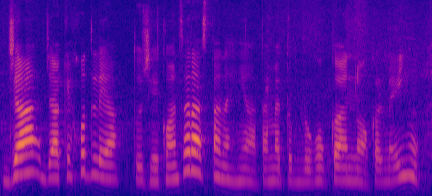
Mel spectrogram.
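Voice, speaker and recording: A woman's voice: mid-range voice, brisk, dark tone, slight background noise, natural voice. A woman voicing a resentful young man who talks back defiantly in an audiobook. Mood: angry. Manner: defiant, scornful.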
